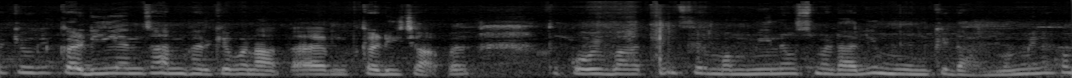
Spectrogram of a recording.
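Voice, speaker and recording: A woman's voice: fairly high pitch, muffled recording, slight background noise. Chatty young woman vlogging on a rooftop. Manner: chatty, rambling, giggly. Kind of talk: casual chat to camera. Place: rooftop outdoors. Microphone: phone camera.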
